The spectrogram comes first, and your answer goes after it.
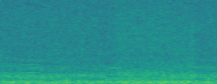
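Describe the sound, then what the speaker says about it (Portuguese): The Cachoeira do Coqueiro waterfall in the Parque do Coqueiro, Pirenópolis, roars as a dense, steady, close rush of falling water with no break and no voices. "Aí aqui que é a Cachoeira do Coqueiro."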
